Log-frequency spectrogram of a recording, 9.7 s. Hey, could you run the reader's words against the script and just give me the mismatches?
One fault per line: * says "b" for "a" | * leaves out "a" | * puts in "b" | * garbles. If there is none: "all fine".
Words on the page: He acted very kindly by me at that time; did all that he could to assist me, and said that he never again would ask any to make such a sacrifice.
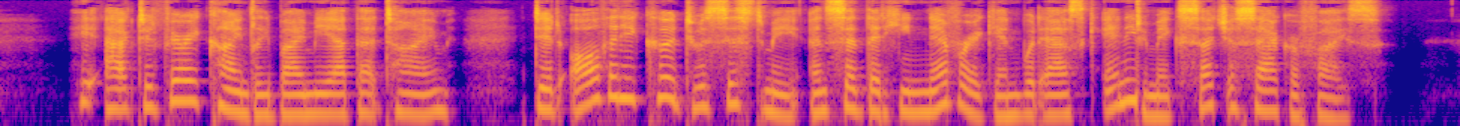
all fine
